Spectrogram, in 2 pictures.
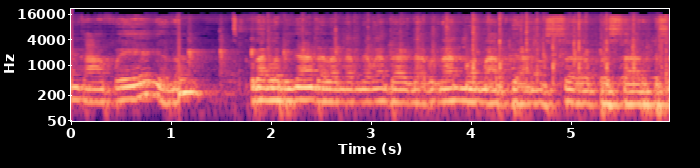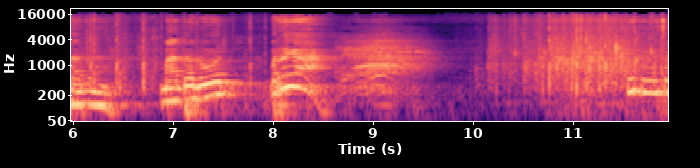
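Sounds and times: audience applause: 1.5s - 7.5s, 10.0s - 11.9s
crowd shouting: 8.6s - 9.7s.

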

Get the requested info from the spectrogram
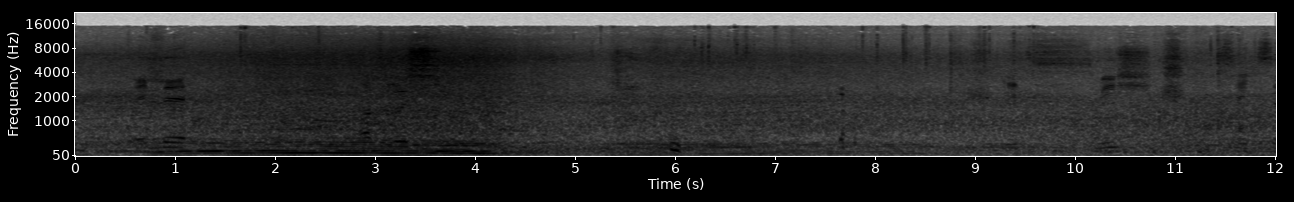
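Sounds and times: vehicle passing: 0.0s - 12.0s.

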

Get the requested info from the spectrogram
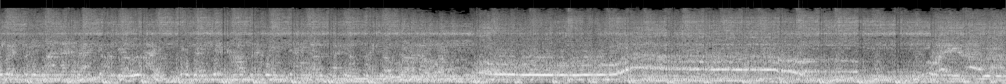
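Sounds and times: distorted electric guitars: 0.0s - 10.0s
punk band playing loud: 0.0s - 10.0s.

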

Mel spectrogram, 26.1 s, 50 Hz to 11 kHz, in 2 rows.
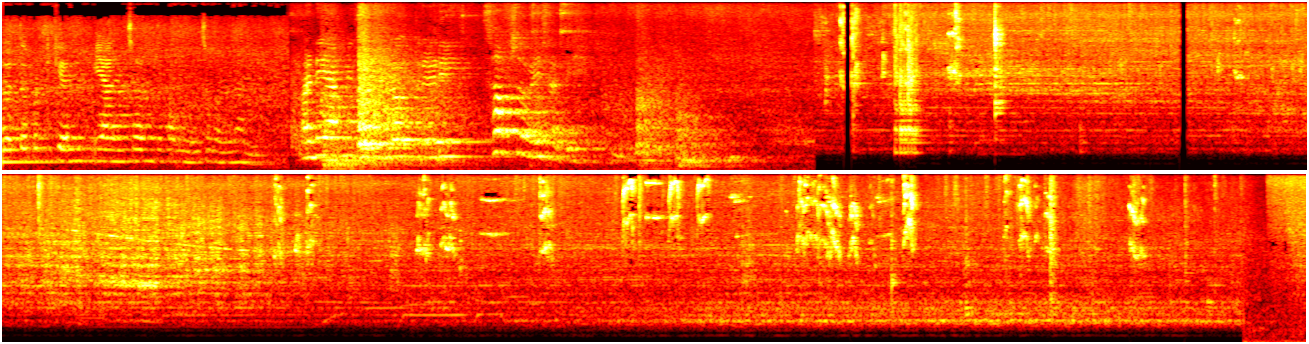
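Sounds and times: brooms sweeping hard floor: 13.3s - 26.0s.

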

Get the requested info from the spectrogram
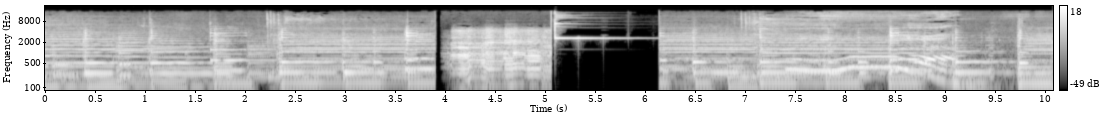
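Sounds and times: bright high ding: 5.1s - 6.2s.

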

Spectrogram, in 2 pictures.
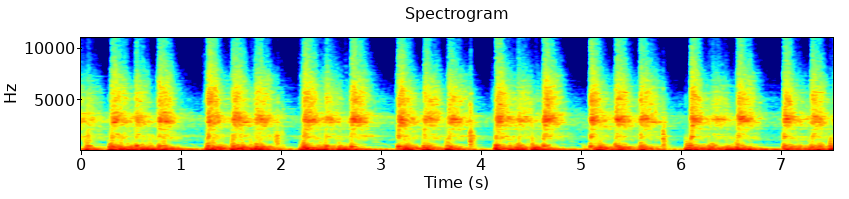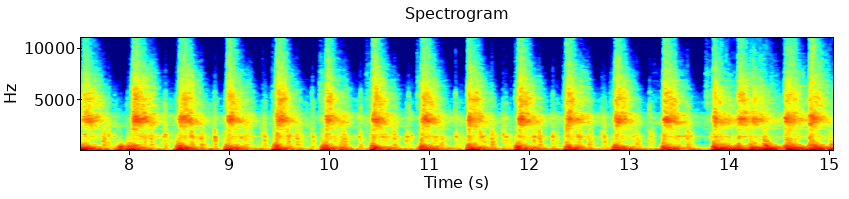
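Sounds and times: barrel drum beaten with sticks: 0.0s - 15.0s.

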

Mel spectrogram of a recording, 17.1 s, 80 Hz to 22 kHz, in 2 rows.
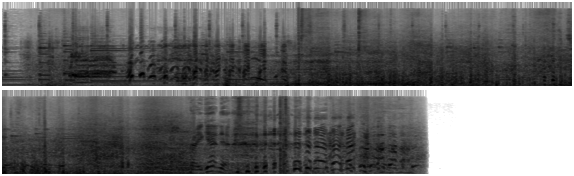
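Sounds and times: car cabin road noise: 0.3s - 14.9s
indistinct voices: 1.0s - 1.9s.

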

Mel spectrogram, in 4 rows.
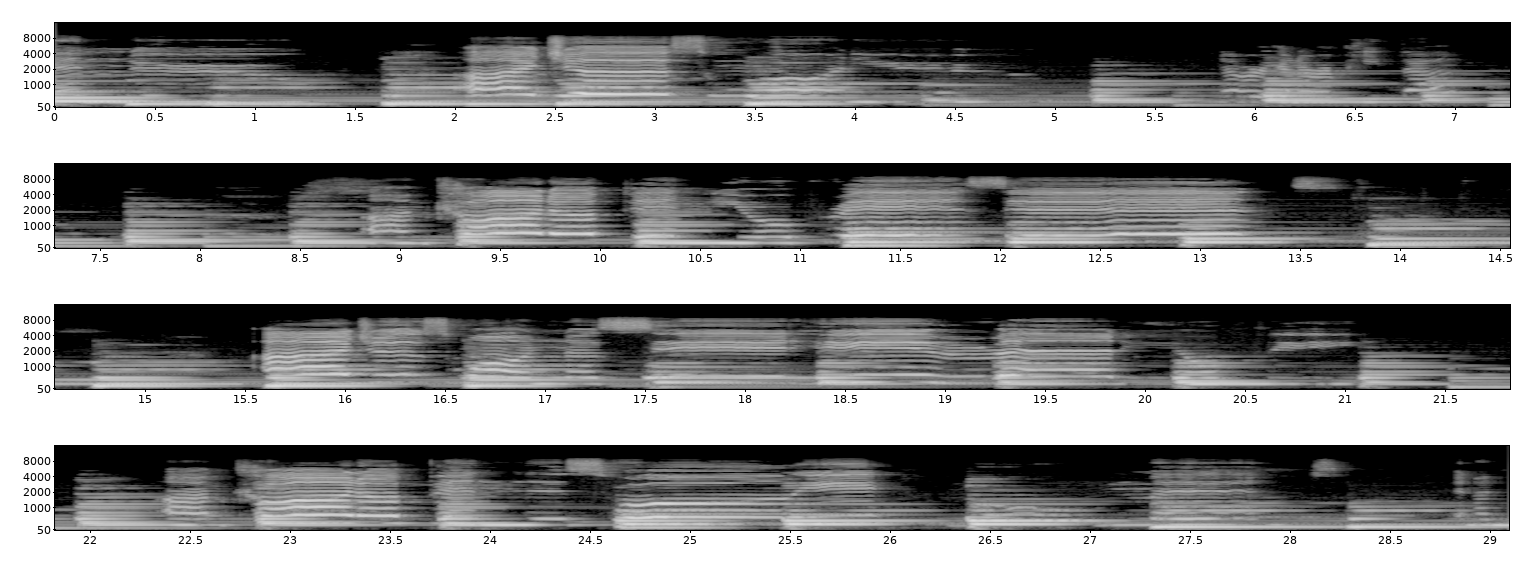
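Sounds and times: woman singing: 0.0s - 4.8s, 5.8s - 7.2s, 8.6s - 13.9s, 15.6s - 21.3s, 22.4s - 29.0s
keyboard chords: 0.0s - 29.0s.

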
